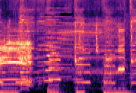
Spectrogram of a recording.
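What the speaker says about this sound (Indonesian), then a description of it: "ini ada sapi perah warna putih" A white dairy cow with black patches moos several times in close, loud, deep bellowing calls with short breaks between them.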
